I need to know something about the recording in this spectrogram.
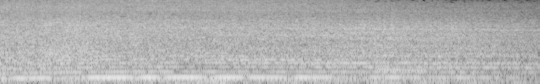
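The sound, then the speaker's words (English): A quadcopter drone with four helicopter blades and four spindly legs hovers overhead in a warehouse with a loud, steady whirring buzz, its motors holding a low droning hum layered with faint higher tones throughout, and no voices. “The drone passes over our heads, creating a little breeze and hovering in midair like a bird in the wind.”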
